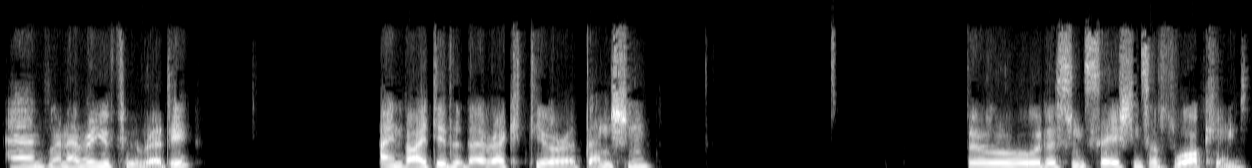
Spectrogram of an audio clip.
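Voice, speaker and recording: A man guiding a meditation, speaking gently in short, halting phrases with pauses. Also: medium pitch, no echo, rough recording. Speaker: meditation teacher, guide. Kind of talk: guided meditation, unscripted instruction.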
